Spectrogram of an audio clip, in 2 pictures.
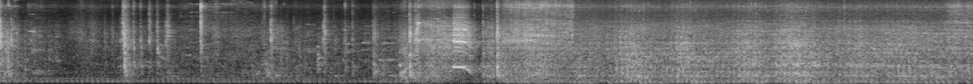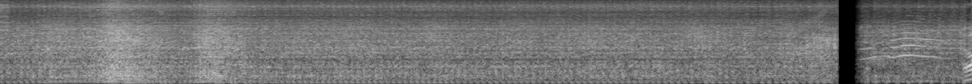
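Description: A Honda Supremo motorcycle engine starts with a few clattering bursts, then settles into a loud, steady close-up running drone that continues for most of the clip before cutting out briefly near the end.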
